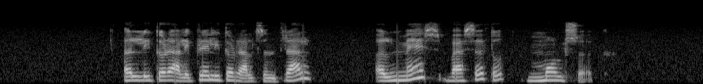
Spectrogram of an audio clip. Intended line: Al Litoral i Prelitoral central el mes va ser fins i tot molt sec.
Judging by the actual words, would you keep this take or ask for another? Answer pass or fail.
fail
